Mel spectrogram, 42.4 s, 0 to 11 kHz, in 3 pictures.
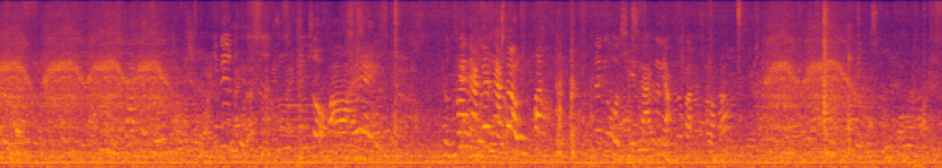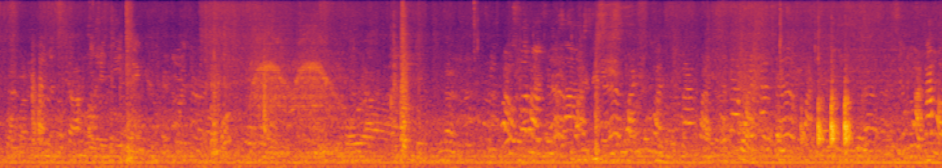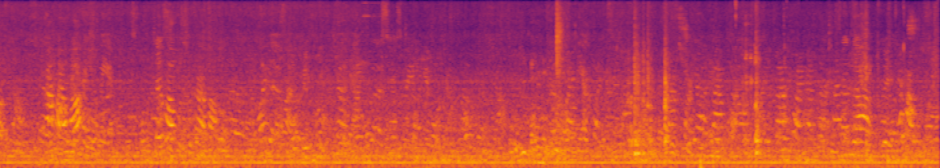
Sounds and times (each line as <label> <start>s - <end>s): other diners 0.0s - 42.3s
